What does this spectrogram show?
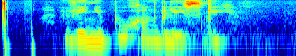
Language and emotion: Russian, neutral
